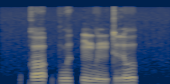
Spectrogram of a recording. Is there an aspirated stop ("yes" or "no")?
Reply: no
